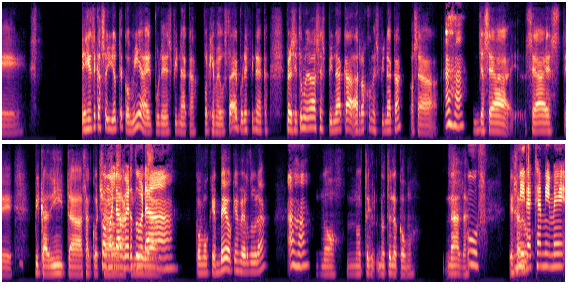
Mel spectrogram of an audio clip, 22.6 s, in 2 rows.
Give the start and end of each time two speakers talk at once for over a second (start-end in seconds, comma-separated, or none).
13.2-14.5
